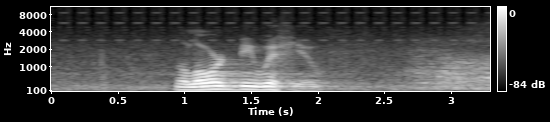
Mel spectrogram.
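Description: An elderly man speaks into a microphone in a large echoing hall.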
